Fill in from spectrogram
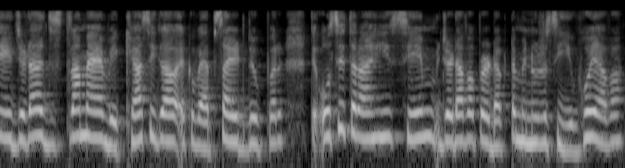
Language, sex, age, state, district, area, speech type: Punjabi, female, 18-30, Punjab, Tarn Taran, rural, spontaneous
